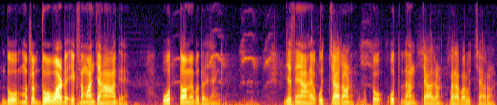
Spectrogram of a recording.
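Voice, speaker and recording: A man teaching a grammar lesson for exam preparation, slowly breaking down each example word by word and repeating it. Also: medium pitch, pushed and bright, smooth.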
